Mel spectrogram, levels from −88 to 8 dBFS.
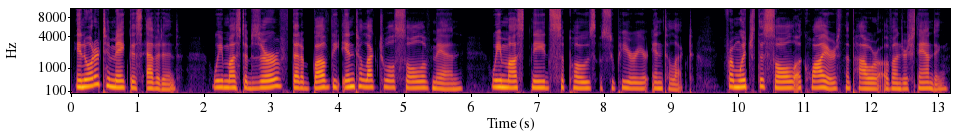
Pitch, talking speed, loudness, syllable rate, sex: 200 Hz, 145 wpm, -19 LUFS, 4.7 syllables/s, female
